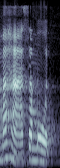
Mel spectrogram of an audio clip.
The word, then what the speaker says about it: มหาสมุทร: ค่ะ ข้อ ที่ 3 คำ ว่า มหาสมุทร พยัญชนะ ตัว ใด ที่ ไม่ ออก เสียง คะ ใช่ แล้ว ค่ะ พยัญชนะ ที่ ไม่ ออก เสียง คือ ร เรือ ค่ะ และ คำ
